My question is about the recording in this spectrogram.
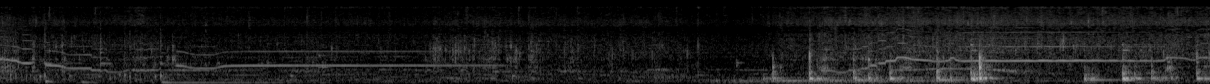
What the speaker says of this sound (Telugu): ఆవాలు, జీలకర్ర వేసుకుందాం. పచ్చెనపప్పు వేసుకుందాం.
